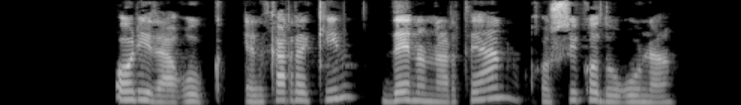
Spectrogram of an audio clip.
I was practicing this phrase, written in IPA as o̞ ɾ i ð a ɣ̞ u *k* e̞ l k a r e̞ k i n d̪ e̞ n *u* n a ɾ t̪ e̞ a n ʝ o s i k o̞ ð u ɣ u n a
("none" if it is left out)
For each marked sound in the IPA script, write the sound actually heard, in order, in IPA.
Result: k, o

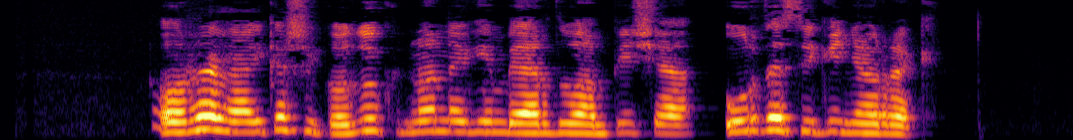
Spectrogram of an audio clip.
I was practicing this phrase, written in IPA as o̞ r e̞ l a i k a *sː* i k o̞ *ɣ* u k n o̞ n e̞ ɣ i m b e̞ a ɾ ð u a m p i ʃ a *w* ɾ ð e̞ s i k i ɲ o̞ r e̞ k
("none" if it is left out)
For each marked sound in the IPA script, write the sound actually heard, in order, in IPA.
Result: s, ð, u

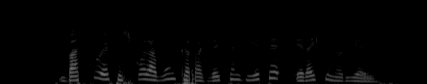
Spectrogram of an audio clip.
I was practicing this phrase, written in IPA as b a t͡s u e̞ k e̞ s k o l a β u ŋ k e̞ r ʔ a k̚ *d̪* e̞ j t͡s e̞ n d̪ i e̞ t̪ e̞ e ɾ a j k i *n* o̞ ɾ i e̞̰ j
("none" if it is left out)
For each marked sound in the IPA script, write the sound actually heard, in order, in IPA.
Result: d̪, n

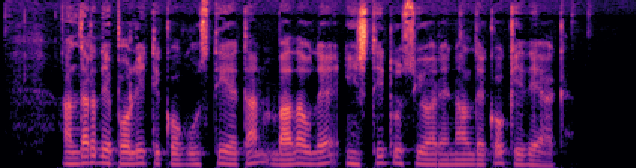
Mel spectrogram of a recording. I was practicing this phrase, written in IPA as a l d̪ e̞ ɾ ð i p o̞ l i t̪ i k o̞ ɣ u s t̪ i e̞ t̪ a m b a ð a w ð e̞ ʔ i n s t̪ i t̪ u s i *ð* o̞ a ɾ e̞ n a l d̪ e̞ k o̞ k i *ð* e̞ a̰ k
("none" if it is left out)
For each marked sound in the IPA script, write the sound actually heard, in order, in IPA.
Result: none, ð

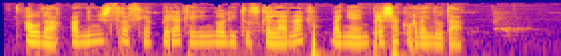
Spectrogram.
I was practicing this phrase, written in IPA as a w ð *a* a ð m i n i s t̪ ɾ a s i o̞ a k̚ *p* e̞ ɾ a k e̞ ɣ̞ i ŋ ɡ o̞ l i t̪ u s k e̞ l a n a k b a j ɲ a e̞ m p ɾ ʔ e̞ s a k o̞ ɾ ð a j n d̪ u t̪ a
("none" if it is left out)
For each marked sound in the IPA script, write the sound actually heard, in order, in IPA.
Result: a, b

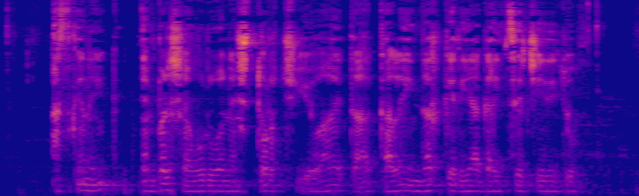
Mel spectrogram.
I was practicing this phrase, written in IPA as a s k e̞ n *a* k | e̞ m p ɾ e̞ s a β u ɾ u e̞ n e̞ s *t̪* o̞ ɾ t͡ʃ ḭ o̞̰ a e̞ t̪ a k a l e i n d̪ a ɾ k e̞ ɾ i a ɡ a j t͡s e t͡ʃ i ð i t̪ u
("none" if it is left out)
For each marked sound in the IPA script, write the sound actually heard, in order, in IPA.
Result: i, t̪

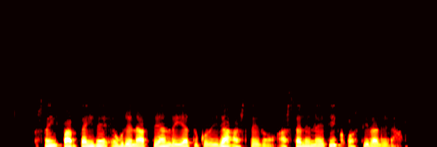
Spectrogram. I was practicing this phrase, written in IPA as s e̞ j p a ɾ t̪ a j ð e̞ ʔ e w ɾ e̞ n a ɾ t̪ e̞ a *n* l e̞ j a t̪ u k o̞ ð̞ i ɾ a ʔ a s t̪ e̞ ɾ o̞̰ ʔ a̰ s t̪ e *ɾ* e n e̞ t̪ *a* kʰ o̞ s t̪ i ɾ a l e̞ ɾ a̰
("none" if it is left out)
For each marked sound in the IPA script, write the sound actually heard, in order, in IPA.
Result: n, l, i

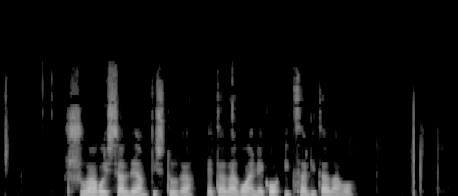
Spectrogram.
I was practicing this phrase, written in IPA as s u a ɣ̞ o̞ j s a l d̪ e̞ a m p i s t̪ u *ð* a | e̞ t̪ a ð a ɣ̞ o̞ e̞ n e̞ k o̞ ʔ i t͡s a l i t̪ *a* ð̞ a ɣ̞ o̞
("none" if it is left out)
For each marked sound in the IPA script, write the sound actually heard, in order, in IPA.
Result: ð, a

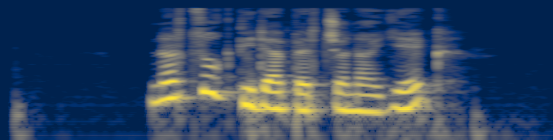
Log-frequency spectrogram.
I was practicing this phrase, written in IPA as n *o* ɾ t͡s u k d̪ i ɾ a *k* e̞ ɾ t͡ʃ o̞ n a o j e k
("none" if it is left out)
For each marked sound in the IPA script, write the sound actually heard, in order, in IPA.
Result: o, p

